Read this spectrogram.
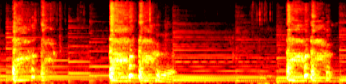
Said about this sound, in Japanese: ちょっと待って、咳する。ちょっと待って、ちょっと待って。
